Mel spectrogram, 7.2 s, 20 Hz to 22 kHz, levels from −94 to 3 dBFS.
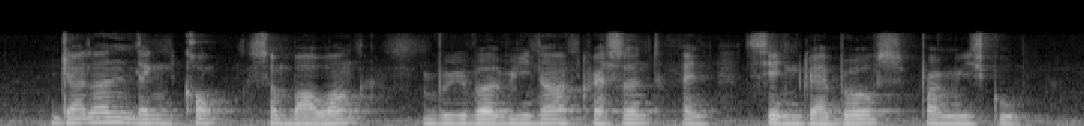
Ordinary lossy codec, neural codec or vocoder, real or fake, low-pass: none; none; real; 7.2 kHz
